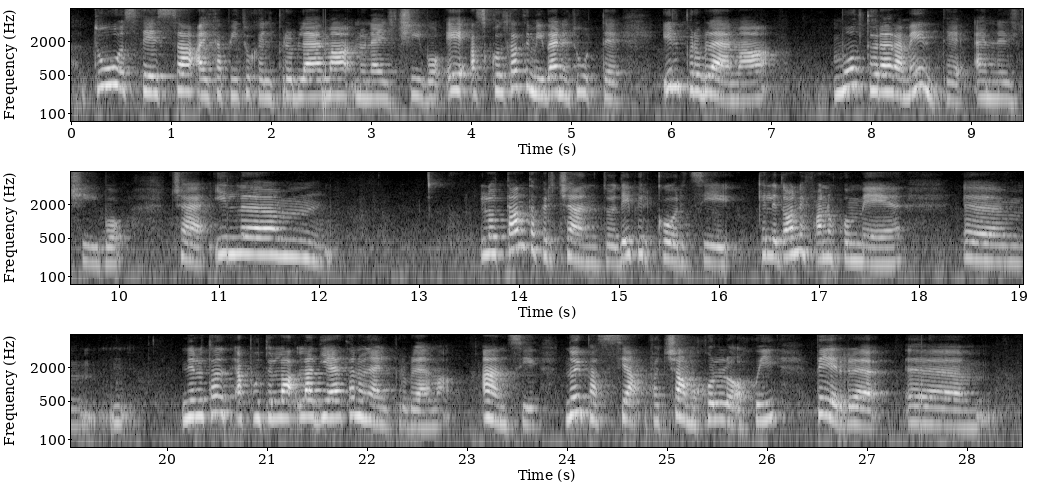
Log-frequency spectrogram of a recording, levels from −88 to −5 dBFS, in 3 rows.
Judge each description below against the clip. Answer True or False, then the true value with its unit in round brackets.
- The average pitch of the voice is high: True (225 Hz)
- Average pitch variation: True (4.7 semitones)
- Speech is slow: True (105 wpm)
